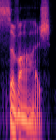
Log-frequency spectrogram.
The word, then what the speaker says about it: Sauvage: The centerpiece is Johnny Depp, and it's pronounced Sauvage.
